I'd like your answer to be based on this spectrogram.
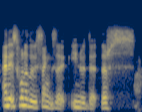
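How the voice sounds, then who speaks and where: A woman's voice: mid-range voice, a little fast, vocal fry, a bit bright, no echo. A woman with a Scottish accent, a guest photographer, telling family stories in a chatty way with frequent ums and restarts. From Scotland. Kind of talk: casual conversational interview. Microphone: video call.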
